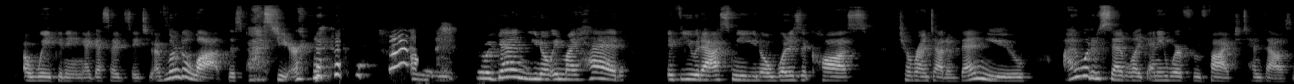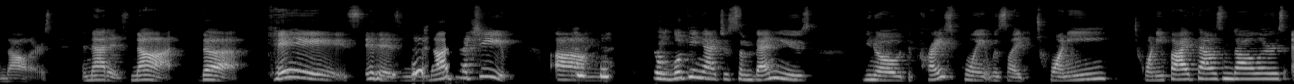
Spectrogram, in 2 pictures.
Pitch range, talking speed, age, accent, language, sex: 180-270 Hz, 180 wpm, 20-39, American, English, female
